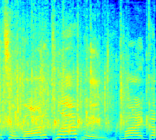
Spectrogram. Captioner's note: cheering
